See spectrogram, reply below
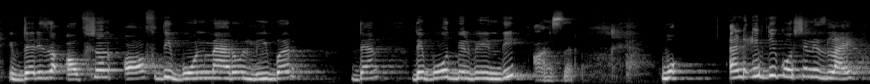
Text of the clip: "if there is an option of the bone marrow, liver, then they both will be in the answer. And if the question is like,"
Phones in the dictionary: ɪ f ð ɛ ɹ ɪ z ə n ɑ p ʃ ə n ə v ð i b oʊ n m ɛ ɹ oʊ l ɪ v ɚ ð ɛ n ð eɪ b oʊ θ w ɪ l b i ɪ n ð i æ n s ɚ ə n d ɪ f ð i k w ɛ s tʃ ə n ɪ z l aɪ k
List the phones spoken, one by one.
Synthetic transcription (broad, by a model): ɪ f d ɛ ɹ ɪ z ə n ɑ p ʃ ə n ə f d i b oʊ n m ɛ ɹ oʊ l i b ɚ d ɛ n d eɪ b oʊ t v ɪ l b i ɪ n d i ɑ n s ɚ ə n d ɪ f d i k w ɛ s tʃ ə n ɪ z l aɪ k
